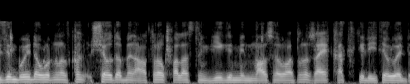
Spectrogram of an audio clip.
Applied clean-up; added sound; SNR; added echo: neural diffusion model UNIVERSE++.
